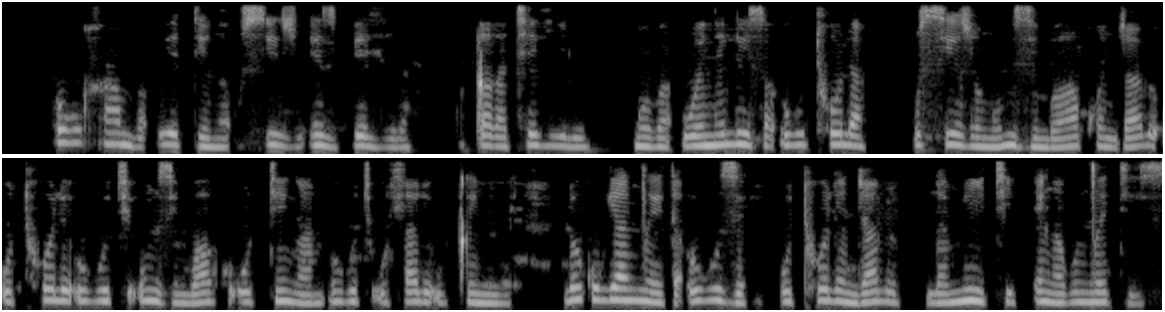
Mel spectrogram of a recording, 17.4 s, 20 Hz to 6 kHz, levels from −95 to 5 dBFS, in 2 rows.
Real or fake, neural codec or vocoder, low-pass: real; none; 5.4 kHz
